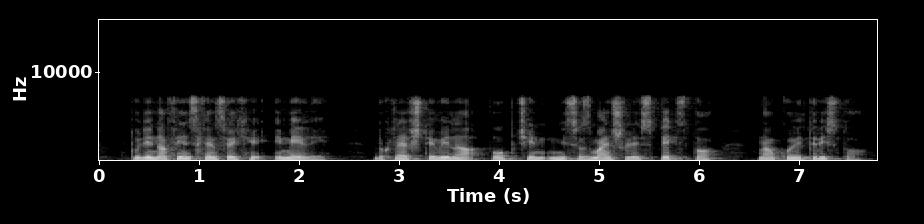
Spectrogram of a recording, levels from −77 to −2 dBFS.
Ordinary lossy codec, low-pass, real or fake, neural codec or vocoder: none; 7.2 kHz; fake; codec, 16 kHz, 4 kbps, FunCodec, trained on LibriTTS, 50 frames a second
